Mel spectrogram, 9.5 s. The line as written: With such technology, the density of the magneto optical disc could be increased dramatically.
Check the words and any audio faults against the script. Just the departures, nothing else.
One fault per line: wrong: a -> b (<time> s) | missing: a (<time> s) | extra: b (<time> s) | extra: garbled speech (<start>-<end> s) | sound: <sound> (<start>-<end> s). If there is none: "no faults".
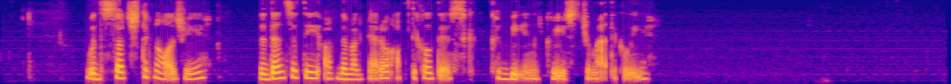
no faults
